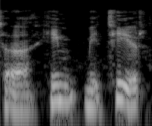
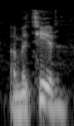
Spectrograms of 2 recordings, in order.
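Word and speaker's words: הִמְטִיר: This Shiva should be silent based on the rules, because when Shiva follows a short vowel, it shouldn't be pronounced. But to say this word, mitir, rain, I prefer to give a little punch to this one.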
